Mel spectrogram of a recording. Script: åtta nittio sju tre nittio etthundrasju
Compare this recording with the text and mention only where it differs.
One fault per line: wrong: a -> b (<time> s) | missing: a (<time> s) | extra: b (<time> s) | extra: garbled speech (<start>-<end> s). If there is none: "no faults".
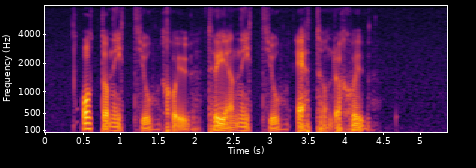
no faults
